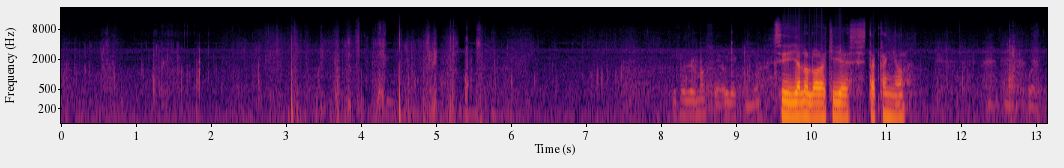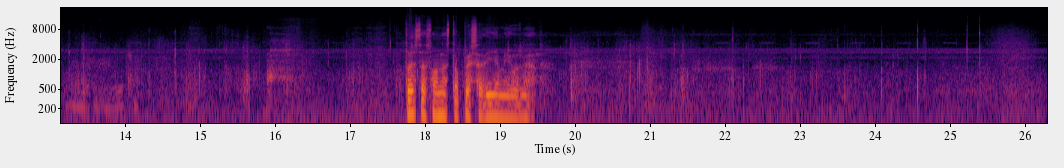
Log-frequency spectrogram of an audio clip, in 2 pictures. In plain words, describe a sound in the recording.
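Footsteps crunch on a gravel track.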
